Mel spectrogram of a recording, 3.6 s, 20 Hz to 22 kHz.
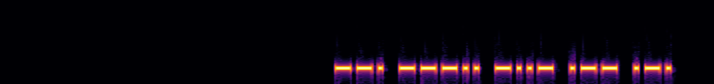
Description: Morse code, heard as a keyed tone, about 42 wpm, 700 Hz. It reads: G8XWR
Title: DXCC-100 Call Signs - 5 Characters - 45wpm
